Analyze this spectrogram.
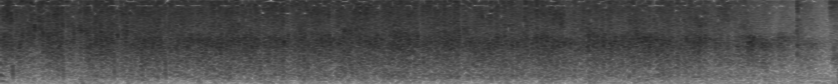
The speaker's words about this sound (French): moi je crois qu'on peut applaudir les candidats parce qu'être sous le feu de deux investisseurs comme ça, c'est pas facile, vraiment. Bravo.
